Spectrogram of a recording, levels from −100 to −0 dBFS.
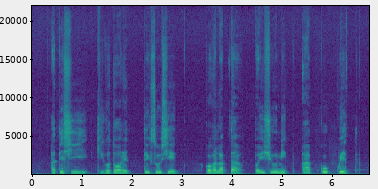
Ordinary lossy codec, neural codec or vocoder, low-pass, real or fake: none; vocoder, 44.1 kHz, 128 mel bands, Pupu-Vocoder; none; fake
